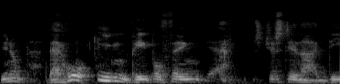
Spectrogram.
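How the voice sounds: This clip features a natural reading voice. That is how it sounds throughout.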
